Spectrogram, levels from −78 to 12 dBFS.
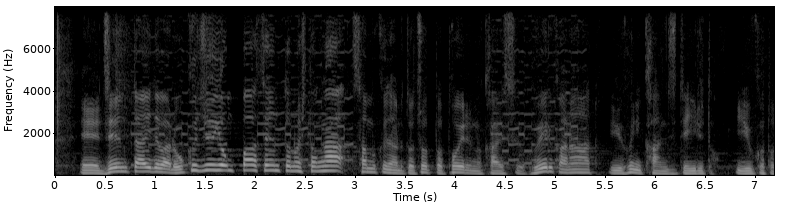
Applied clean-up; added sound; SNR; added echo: none; Electric guitar; 17 dB; none.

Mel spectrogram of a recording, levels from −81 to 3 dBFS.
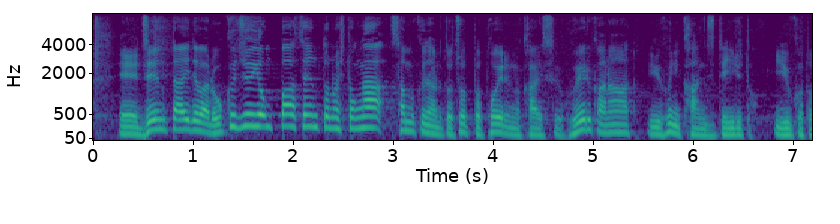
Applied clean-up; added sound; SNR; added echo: none; none; none; none.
